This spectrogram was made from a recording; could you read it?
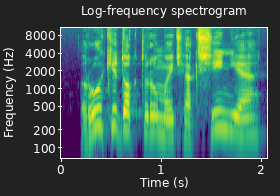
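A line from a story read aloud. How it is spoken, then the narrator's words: Immediate shout. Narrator (Russian): тотчас крикнула Анна Николаевна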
